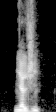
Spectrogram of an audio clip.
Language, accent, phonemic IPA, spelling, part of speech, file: French, France, /mjal.ʒi/, myalgie, noun, LL-Q150 (fra)-myalgie.wav
- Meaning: myalgia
